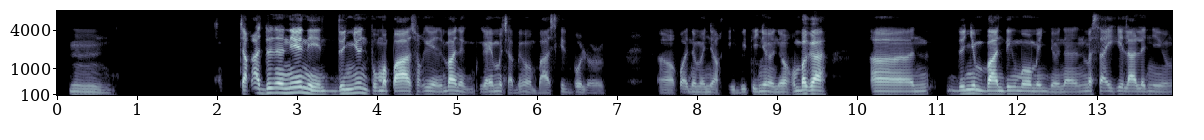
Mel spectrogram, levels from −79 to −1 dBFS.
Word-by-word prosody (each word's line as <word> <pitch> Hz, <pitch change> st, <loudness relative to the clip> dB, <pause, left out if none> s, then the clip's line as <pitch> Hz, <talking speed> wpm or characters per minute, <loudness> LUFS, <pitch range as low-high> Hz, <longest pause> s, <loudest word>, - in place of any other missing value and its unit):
Mm. 100 Hz, -5 st, -10 dB, 1.6 s
Tsaka -, -, +3 dB
dun 165 Hz, +3 st, 0 dB
ano 165 Hz, -1 st, +4 dB
'yan 180 Hz, -1 st, +9 dB
eh, 120 Hz, -2 st, +3 dB, 0.2 s
do'n 140 Hz, +3 st, +1 dB
'yon 170 Hz, -3 st, +1 dB
pumapasok 115 Hz, -2 st, +3 dB
'yong 110 Hz, -1 st, -5 dB
iba 130 Hz, -, +6 dB, 0.3 s
gaya 100 Hz, +1 st, -3 dB
mo, 110 Hz, -1 st, -7 dB
sabi 95 Hz, +5 st, -8 dB
mo, -, -, -7 dB
basketball 95 Hz, +1 st, -9 dB
or 85 Hz, 0 st, -13 dB, 0.8 s
ah, 90 Hz, 0 st, -7 dB
kung -, -, -4 dB
ano -, -, -9 dB
naman 95 Hz, +1 st, -7 dB
'yong 90 Hz, -, -5 dB
activity 95 Hz, +3 st, -12 dB
niyo, 105 Hz, -2 st, -2 dB
'no. 100 Hz, 0 st, -3 dB
Kumbaga, 125 Hz, +1 st, +4 dB, 0.6 s
ah, 110 Hz, -1 st, +1 dB, 0.4 s
do'n 130 Hz, +3 st, -3 dB
'yong 130 Hz, -2 st, -3 dB
bonding 120 Hz, 0 st, +3 dB
moment 110 Hz, -2 st, -2 dB
niyo 100 Hz, -2 st, -7 dB
na 100 Hz, 0 st, -6 dB
mas 110 Hz, +2 st, -7 dB
nakikilala 110 Hz, -1 st, -2 dB
niyo 105 Hz, -2 st, -9 dB
110 Hz, 155 wpm, -22 LUFS, 100-120 Hz, 1.6 s, yan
